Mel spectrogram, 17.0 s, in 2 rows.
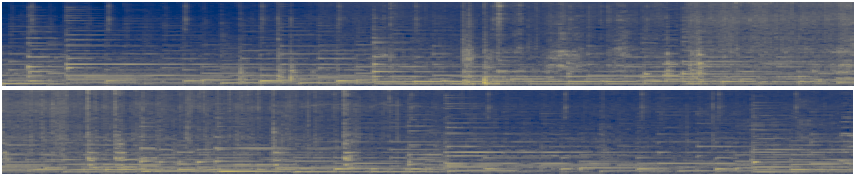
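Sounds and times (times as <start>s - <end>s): flatbread sizzling in oil: 3.1s - 17.0s
metal spatula scraping pan: 3.7s - 12.9s.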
